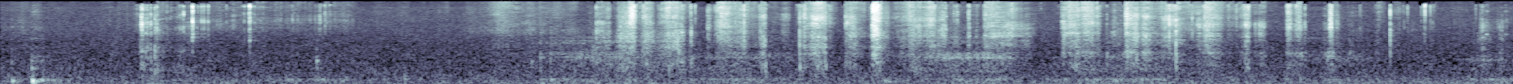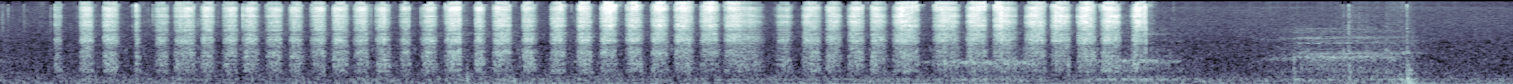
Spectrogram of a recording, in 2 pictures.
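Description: Rust being sanded off the leaf springs of an old Ranger, a quick run of close, rasping scrubbing strokes that build into a dense, rapid stretch before stopping, with no talk.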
